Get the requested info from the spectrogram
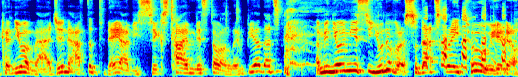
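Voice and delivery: passive-aggressive, feigned niceness with a dig. Retelling a rival's remark on the morning of a competition: passive-aggressive Schwarzenegger impression. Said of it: "he says it like so passive aggressively".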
